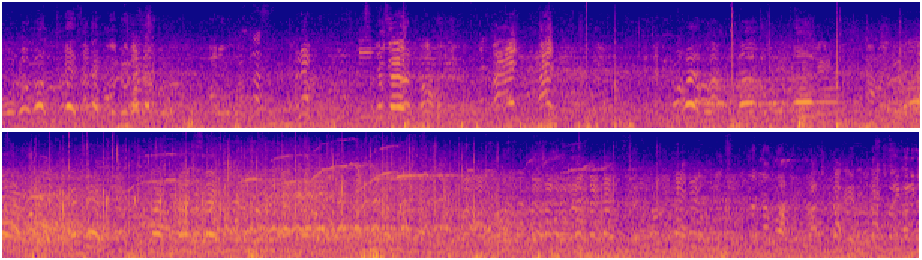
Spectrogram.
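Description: Football players shout to each other across an open pitch.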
